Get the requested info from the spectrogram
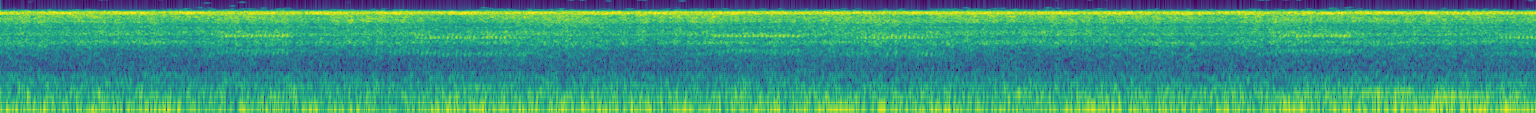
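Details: At summer dusk in Georgia, USA, male cicadas chirp to attract females, producing a constant, high, sizzling drone without pauses and only faint, sparse pulsing notes beneath it.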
